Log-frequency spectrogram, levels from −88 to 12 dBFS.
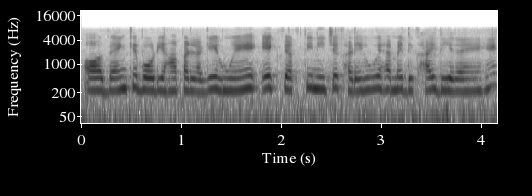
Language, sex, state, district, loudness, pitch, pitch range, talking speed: Hindi, female, Bihar, Saran, -15 LUFS, 235 Hz, 225-250 Hz, 270 wpm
